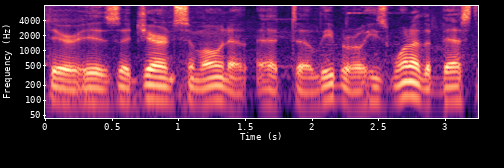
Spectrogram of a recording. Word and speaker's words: libero: I like how you say that, libero. Yeah, One of the languages you speak. That is the proper pronunciation in Italian.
